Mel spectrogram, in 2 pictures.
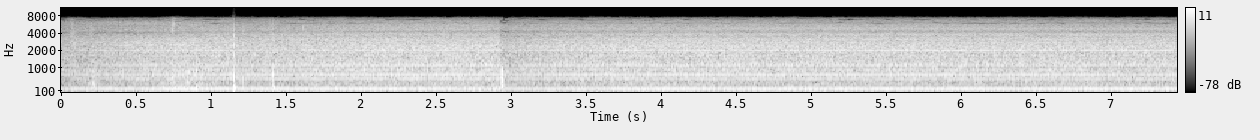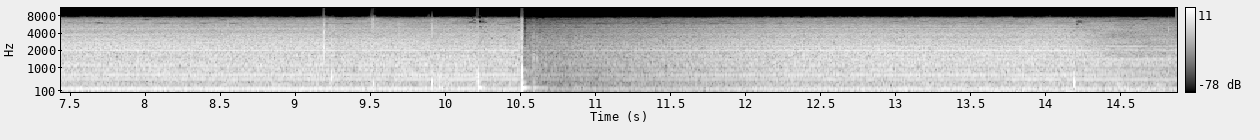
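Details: IBM ThinkPad T40-series laptop (T40/41/42/43) fan noise problem: steady fan whir with constant tone near 200 Hz and faint uneven rattle; noisy cooling fan, cause unknown.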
